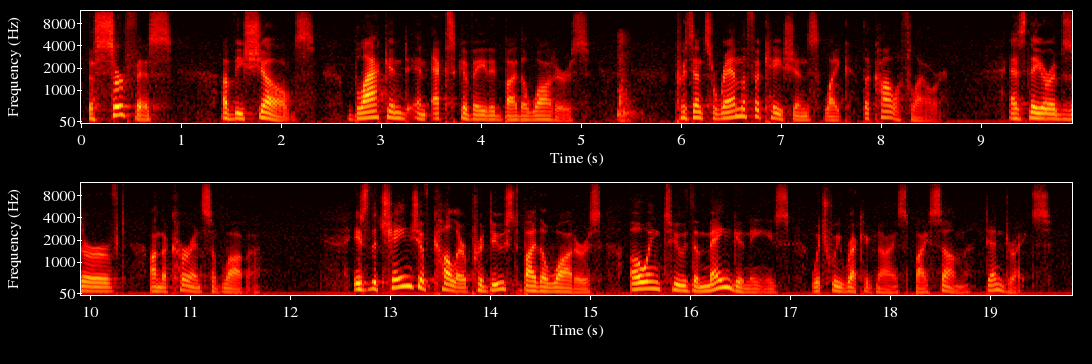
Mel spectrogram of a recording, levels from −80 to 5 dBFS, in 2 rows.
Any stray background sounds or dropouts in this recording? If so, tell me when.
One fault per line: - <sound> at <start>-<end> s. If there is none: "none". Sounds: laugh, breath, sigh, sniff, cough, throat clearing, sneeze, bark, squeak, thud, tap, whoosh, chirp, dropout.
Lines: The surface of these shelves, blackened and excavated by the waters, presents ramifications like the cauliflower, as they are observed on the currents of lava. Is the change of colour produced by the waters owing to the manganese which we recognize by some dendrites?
- tap at 5.3-5.6 s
